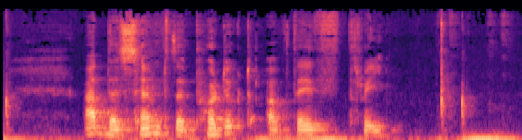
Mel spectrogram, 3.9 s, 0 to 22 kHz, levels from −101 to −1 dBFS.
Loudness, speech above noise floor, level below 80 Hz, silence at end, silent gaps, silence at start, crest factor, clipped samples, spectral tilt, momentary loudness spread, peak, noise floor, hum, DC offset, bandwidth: -21 LUFS; 21 dB; -30 dBFS; 0 s; none; 0.05 s; 20 dB; under 0.1%; -4 dB/octave; 14 LU; -2 dBFS; -42 dBFS; none; under 0.1%; 16.5 kHz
